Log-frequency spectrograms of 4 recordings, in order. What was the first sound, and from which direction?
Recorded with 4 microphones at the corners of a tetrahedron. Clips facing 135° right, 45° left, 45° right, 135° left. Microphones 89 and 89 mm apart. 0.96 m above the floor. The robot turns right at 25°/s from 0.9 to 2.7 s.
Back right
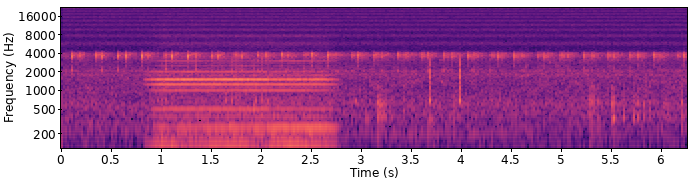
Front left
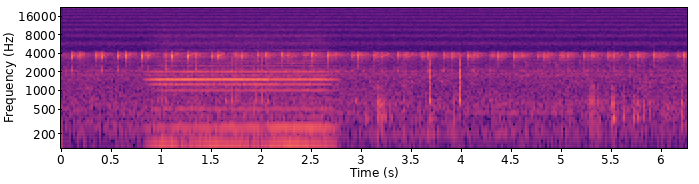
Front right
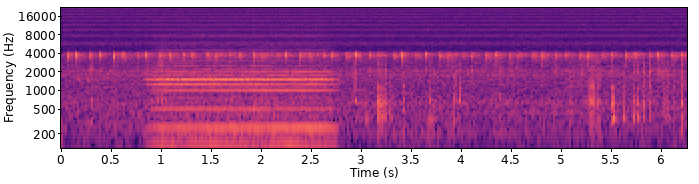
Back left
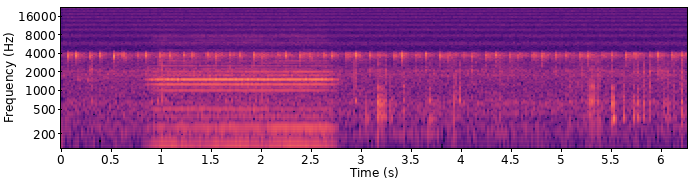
Only background noise.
